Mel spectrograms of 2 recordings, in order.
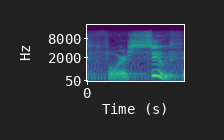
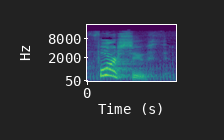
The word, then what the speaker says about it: forsooth: forsooth now that is the pronunciation of forsooth is forsooth it's not forsooth so that I am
